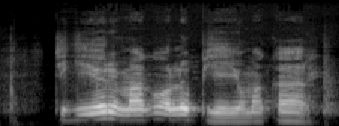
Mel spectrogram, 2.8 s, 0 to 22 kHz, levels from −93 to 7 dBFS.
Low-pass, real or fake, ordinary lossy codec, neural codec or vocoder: 19.8 kHz; real; MP3, 96 kbps; none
